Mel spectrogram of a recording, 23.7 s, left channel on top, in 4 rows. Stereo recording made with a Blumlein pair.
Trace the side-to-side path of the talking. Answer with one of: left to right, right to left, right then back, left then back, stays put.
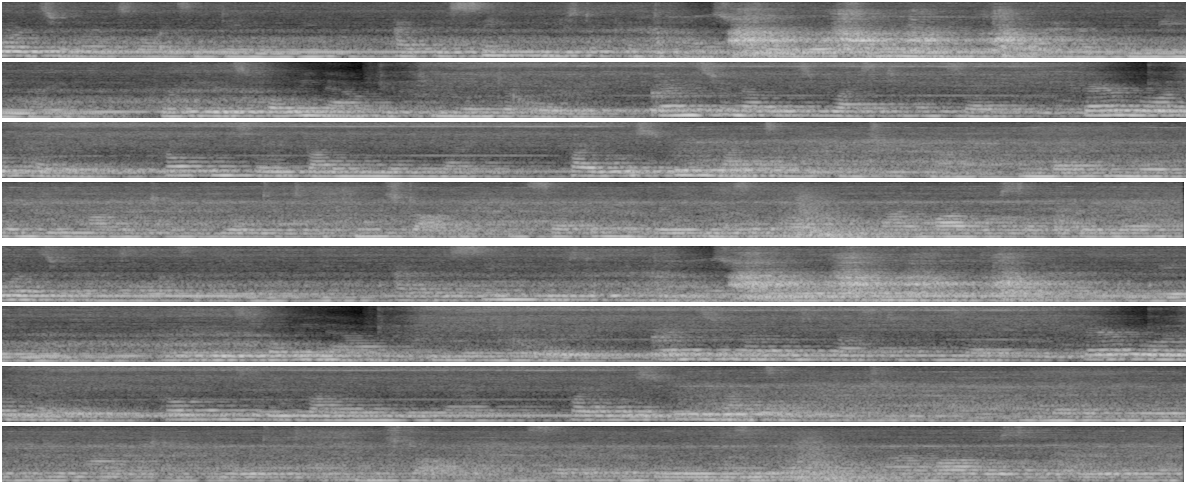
stays put.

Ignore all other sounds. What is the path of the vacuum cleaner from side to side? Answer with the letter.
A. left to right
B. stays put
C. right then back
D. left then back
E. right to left
E.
